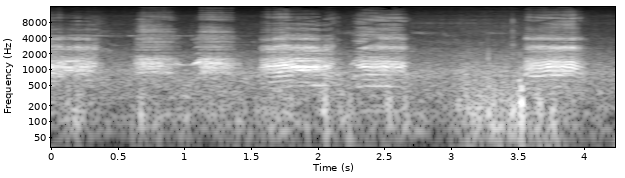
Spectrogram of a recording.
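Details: Domestic swan goose, Anser cygnoides domestica, from Alkmaar, Holland: a run of loud, rasping, trumpet-like honks, six in just over four seconds, uneven in length and spacing, with a faint knock near the end.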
